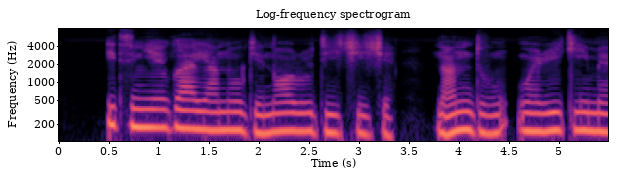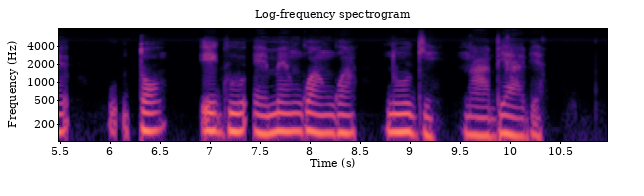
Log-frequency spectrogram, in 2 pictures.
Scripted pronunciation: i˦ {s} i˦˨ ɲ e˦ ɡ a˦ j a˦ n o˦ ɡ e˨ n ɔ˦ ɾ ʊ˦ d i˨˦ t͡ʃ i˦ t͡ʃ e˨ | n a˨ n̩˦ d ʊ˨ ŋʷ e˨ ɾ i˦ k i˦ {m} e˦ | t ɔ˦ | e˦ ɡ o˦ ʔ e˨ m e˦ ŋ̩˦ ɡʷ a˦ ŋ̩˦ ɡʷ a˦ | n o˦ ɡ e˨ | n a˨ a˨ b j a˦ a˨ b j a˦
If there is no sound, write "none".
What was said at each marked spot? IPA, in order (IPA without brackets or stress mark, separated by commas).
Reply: t, m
